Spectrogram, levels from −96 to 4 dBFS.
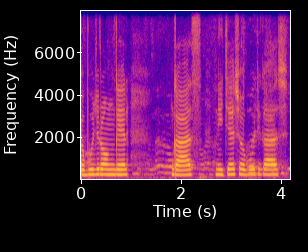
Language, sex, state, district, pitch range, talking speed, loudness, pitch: Bengali, female, Assam, Hailakandi, 235-250 Hz, 85 wpm, -13 LUFS, 240 Hz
